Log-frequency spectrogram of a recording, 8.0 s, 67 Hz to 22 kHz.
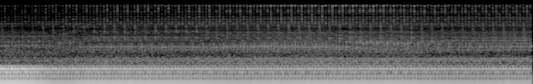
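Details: Audi A8 3.0 TDI (DDV) diesel, about 30K and 6 years old: steady idle with fast, light metallic tapping at three or four a second from bank 1 (cylinders 1–3); timing chain rattle, suspected failing tensioner.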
